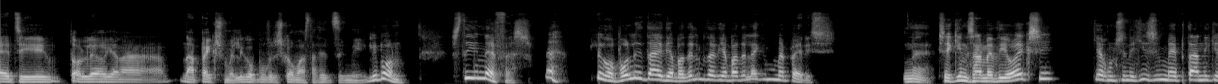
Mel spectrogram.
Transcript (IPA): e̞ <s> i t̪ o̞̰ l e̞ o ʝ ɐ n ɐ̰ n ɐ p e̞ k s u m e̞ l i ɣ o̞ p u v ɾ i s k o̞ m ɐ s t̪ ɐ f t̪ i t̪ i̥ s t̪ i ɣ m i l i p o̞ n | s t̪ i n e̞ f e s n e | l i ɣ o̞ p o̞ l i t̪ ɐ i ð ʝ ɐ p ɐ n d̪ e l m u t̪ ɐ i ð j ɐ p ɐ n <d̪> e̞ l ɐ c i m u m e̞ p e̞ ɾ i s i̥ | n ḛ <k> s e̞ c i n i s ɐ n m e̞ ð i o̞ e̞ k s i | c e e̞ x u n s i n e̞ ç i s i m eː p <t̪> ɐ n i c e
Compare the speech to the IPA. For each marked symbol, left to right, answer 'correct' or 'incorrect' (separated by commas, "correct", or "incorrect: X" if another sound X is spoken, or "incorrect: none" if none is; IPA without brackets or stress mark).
incorrect: t͡s, correct, correct, correct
